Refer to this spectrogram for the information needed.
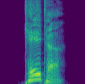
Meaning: comparative degree of kalt
- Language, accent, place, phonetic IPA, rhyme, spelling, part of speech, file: German, Germany, Berlin, [ˈkɛltɐ], -ɛltɐ, kälter, adjective, De-kälter.ogg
